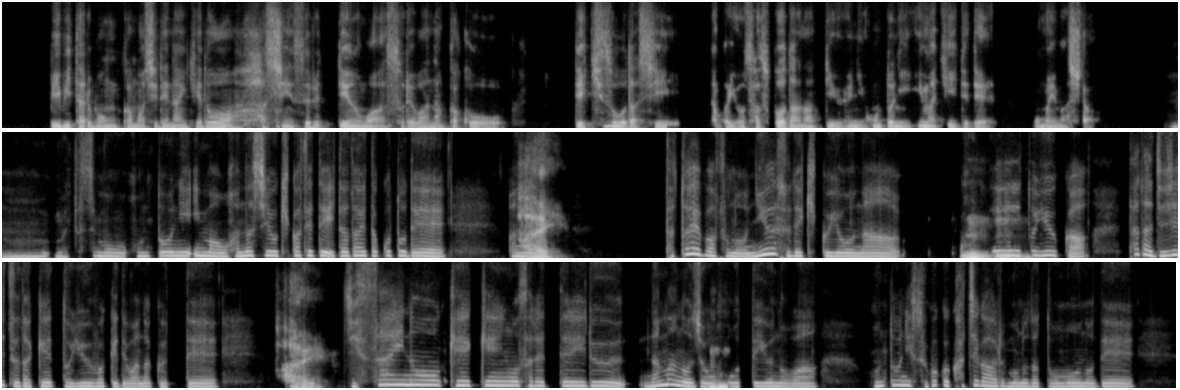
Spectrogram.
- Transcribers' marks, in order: other background noise
- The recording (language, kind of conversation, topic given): Japanese, advice, 別れた直後のショックや感情をどう整理すればよいですか？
